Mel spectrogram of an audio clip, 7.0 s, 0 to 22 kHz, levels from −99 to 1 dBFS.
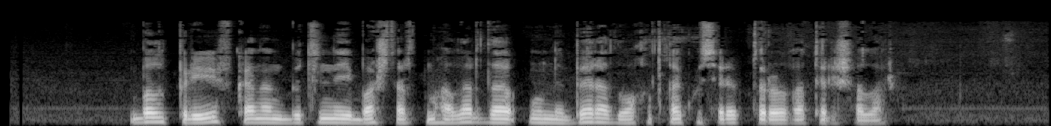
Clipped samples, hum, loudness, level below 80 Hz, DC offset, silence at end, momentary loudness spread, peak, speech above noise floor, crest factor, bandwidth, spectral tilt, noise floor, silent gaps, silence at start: under 0.1%; none; -21 LUFS; -62 dBFS; under 0.1%; 1.05 s; 7 LU; -4 dBFS; 41 dB; 18 dB; 11 kHz; -7 dB/octave; -62 dBFS; none; 0.9 s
